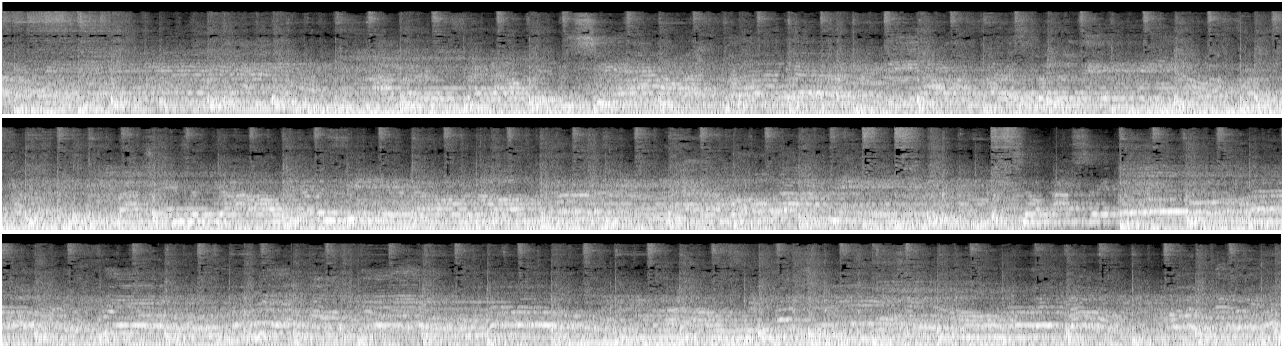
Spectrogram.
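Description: Live performance of a man singing a song while strumming an acoustic guitar, with a short break in the sound about two-thirds of the way through.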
